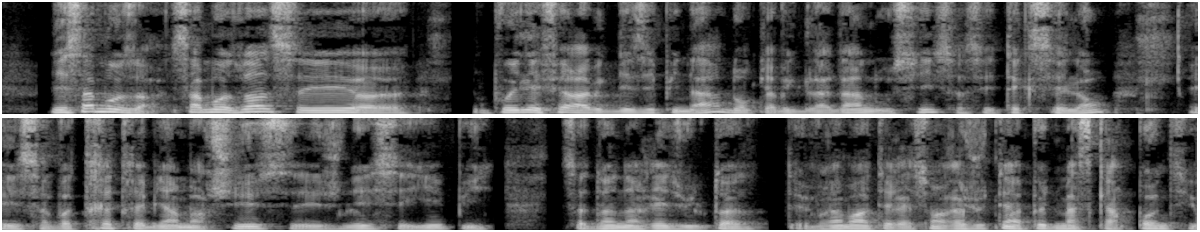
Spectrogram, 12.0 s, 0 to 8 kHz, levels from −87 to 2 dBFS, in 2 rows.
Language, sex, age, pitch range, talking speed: French, male, 60-79, 115-155 Hz, 220 wpm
